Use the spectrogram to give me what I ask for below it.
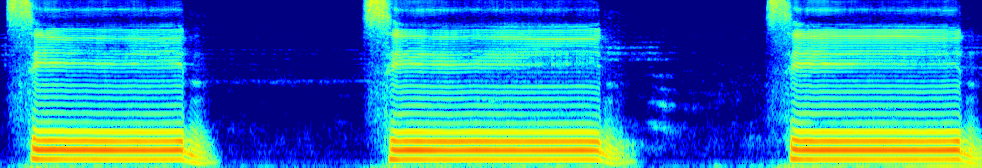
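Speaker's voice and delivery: সিন with hissing s and very long held vowel; letter demo. Shown as a demonstration. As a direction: stretch সিন slowly on one level note. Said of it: "সিন উচ্চারণ হবে". (নিচের দাঁতে জিহ্বা লাগিয়ে লম্বা টানে সিন)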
